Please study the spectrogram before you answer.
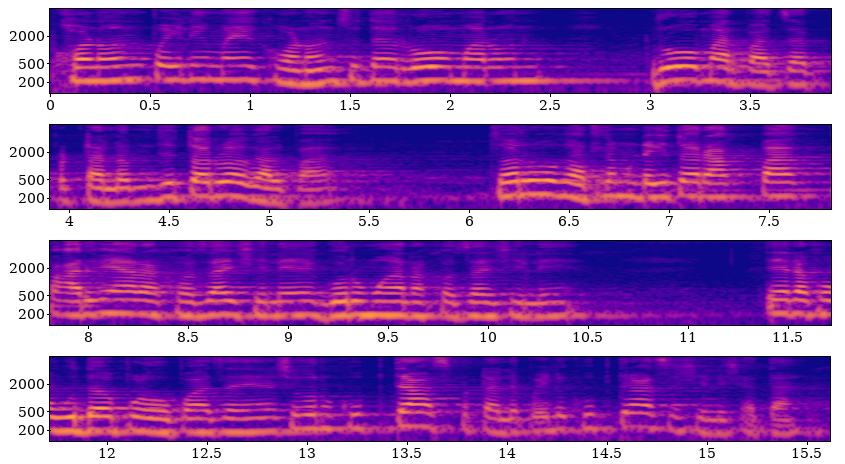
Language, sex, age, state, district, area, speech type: Goan Konkani, female, 60+, Goa, Murmgao, rural, spontaneous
